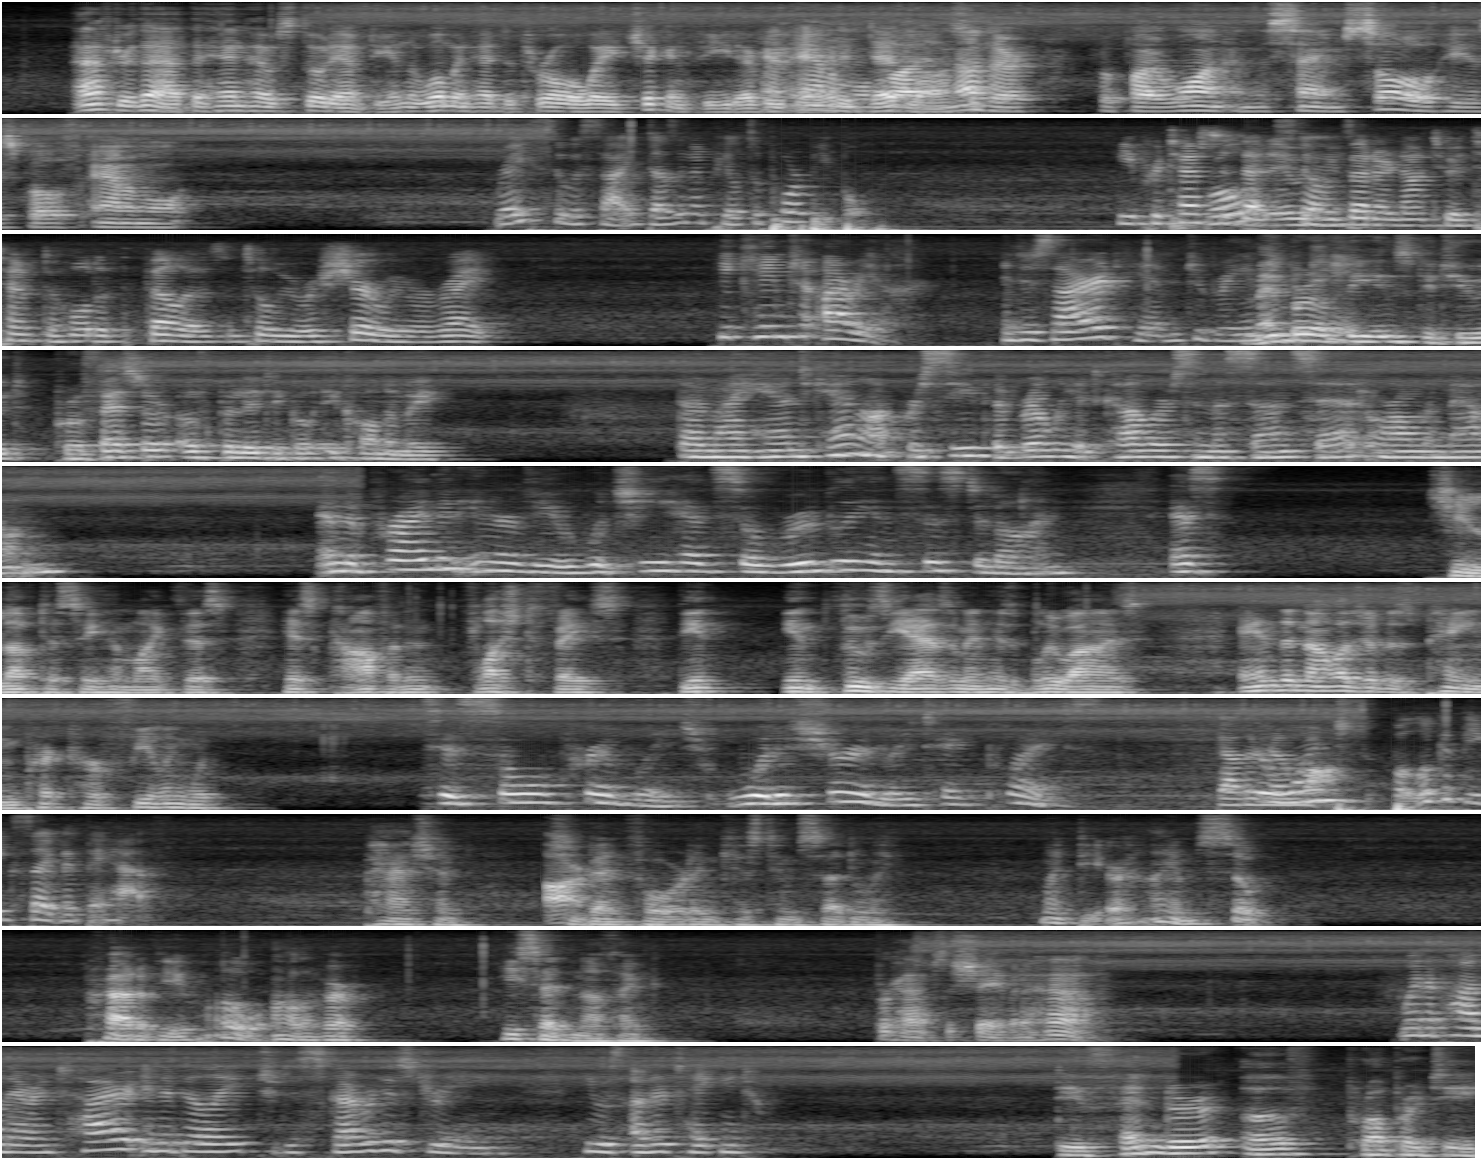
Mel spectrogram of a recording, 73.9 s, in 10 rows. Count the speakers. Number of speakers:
nine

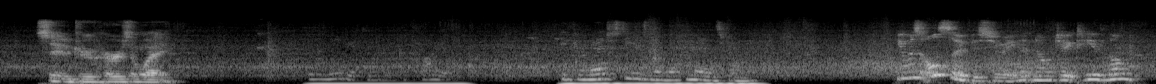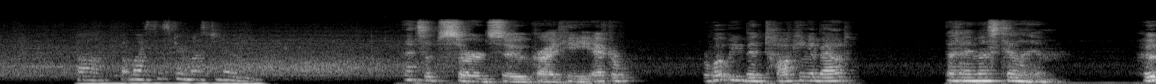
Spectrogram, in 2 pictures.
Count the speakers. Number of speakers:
four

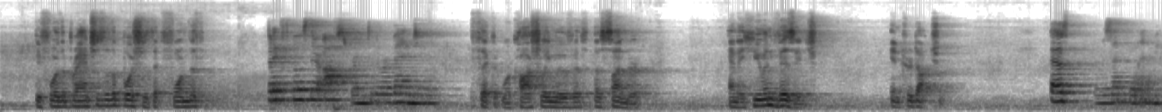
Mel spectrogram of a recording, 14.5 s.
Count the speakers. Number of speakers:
two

